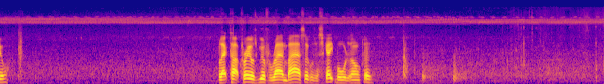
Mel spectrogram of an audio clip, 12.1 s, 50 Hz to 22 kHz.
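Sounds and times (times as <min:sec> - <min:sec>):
crickets chirping chorus: 0:00.0 - 0:12.0.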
